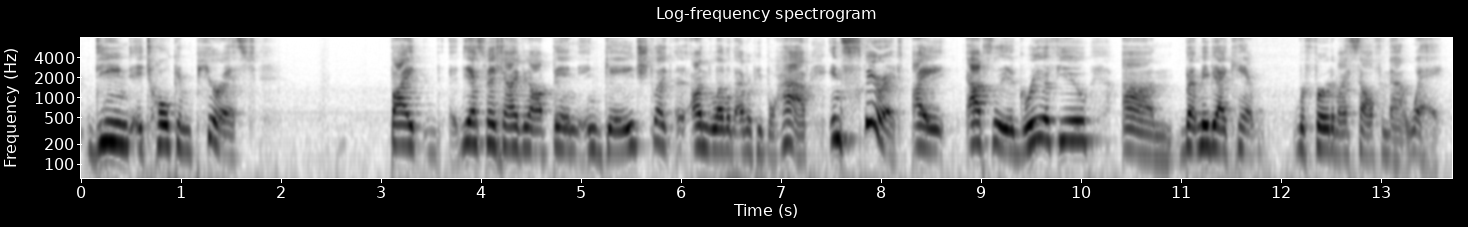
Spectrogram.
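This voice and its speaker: A woman hosting a reaction channel, giving casual, rambling commentary in a chatty, digressive way with apologetic asides. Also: on the low side. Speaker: host of a video game trailer reaction channel.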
